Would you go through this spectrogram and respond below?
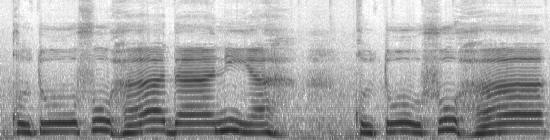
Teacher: قاف کو موٹا کر کے پڑھیں گے اور طا کو بھی موٹا کر کے پڑھیں گے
